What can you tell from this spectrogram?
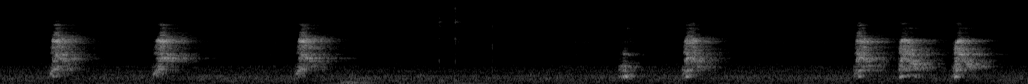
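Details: Dog giving loud, sharp barks in uneven bursts: three spaced about a second apart, a pause with faint clicks, then single barks and a fast run of three at the end.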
